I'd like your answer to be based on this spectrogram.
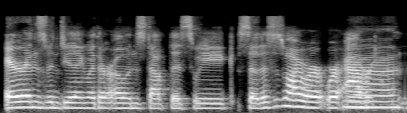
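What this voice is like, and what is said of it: Sick, unwell-sounding voice. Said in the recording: “can't tell by my voice, I'm sick.”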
